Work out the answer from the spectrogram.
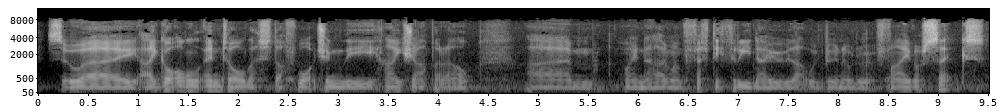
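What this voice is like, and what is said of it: Scottish accent. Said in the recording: “The accent might give that away. I'm originally Scottish.”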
